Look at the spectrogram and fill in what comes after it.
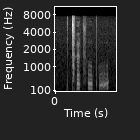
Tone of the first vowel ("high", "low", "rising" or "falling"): low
